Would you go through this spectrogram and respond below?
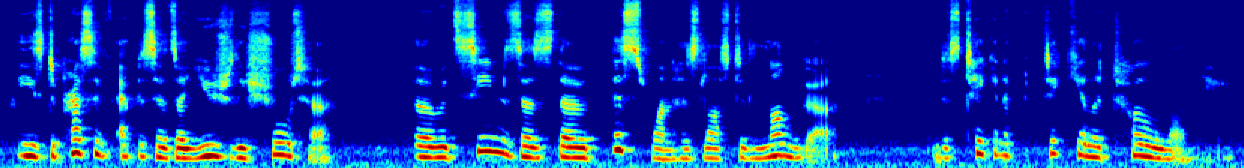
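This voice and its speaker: A woman playing a formal, earnest, caring alien spaceship captain in a scripted comfort roleplay, speaking softly and breathily with measured, precise wording. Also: on the low side, creaky, breathy edge. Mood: gentle, sympathetic. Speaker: audio roleplay performer. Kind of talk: scripted comfort roleplay, intimate one-sided dialogue.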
